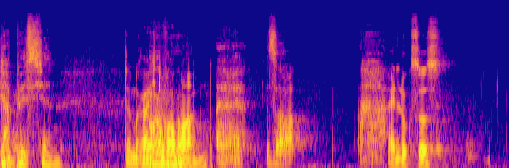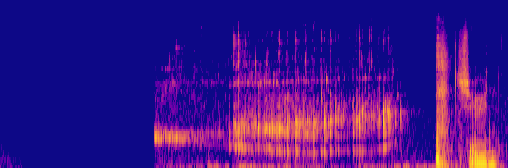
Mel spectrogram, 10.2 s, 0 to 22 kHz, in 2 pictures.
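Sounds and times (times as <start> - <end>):
speech: 0.2 - 4.6, 9.8 - 10.1
water pouring from a Brita filter jug into a glass: 6.6 - 9.2.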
